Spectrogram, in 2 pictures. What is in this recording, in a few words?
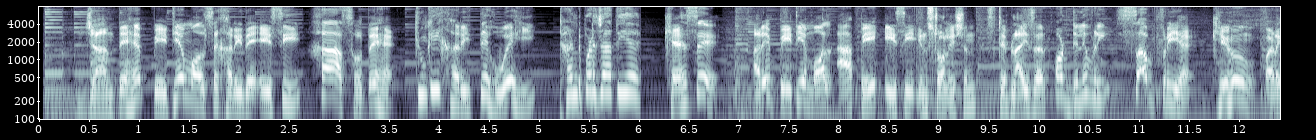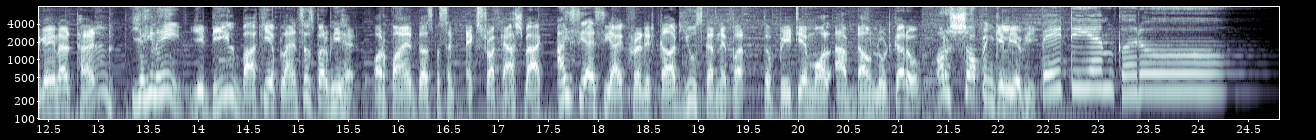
Hindi, male voice; Paytm Mall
